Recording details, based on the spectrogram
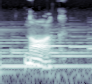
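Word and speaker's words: knock: नॉक, यहाँ पे भी के साइलेंट है, दस्तक देना, नॉक, नॉक्ड।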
